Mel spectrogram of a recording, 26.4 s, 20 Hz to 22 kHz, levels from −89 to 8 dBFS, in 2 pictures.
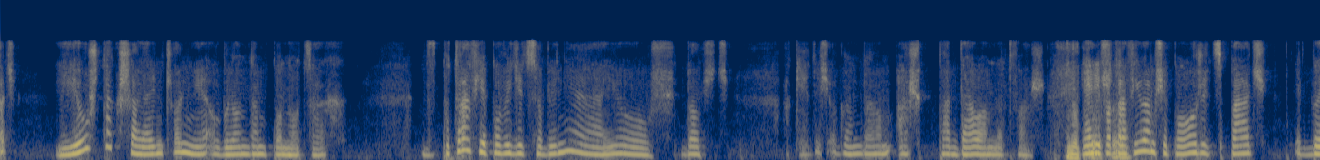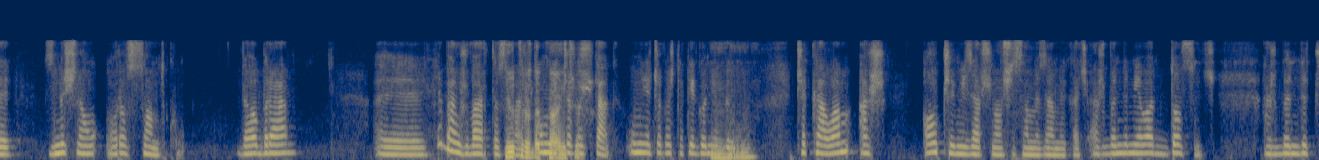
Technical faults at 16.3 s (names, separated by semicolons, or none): Speex codec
